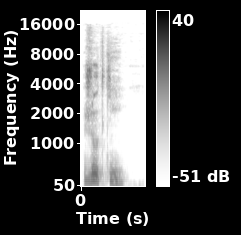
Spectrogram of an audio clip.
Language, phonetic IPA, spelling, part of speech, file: Russian, [ˈʐutkʲɪj], жуткий, adjective, Ru-жуткий.ogg
- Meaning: 1. horrifying, horrible, inducing a sense of horror 2. horrible, bad, of poor quality 3. extreme, super (as an intensifier)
